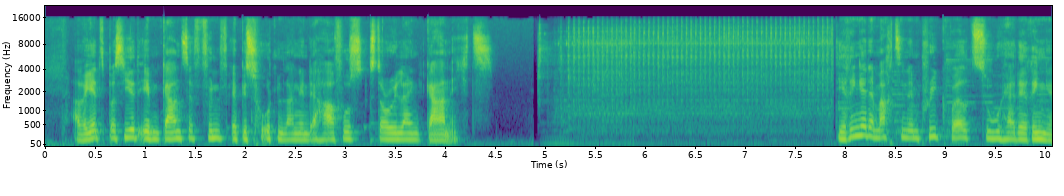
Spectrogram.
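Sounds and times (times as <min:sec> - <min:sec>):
fast mechanical rattle: 0:05.0 - 0:08.0
person speaking: 0:07.9 - 0:10.0.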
